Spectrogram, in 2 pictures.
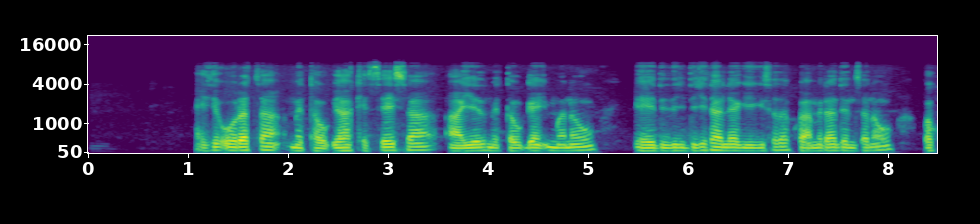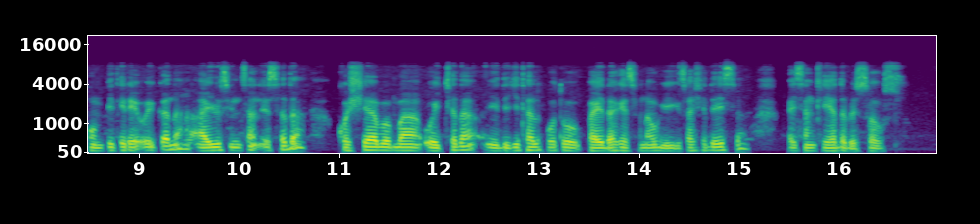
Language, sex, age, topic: Gamo, male, 25-35, government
